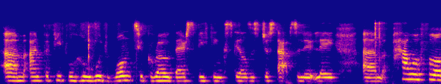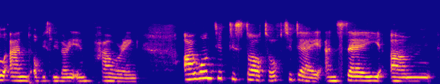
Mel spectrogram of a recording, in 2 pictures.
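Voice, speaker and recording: Woman from Iraq, 30s, motivational speaker; earnest, halting delivery, muffled call audio. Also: fairly low pitch. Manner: earnest, with many restarts and fillers. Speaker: summit speaker. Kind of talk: motivational talk.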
